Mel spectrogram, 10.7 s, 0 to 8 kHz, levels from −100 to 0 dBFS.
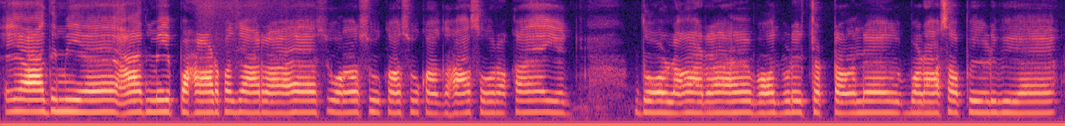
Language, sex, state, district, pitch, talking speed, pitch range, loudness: Hindi, female, Uttar Pradesh, Muzaffarnagar, 225 Hz, 170 wpm, 220-235 Hz, -17 LUFS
